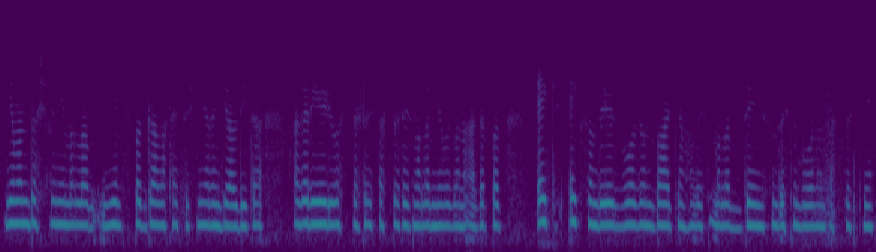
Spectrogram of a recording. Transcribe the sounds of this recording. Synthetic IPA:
jemɐnd̪ɐʃbinimɐt̪lɐbjespɐt̪ɡaːlɐt̪ʰaːjt̪ut͡ʃʰniɐɾɐnd͡ʒaːld̪iːt̪a | ɐɡɐɾeɽiɐspʲeʈʰosʲt̪ɐt̪̚ʰpʲɛʈʰɐsʲmɐt̪lɐbneʋɐzɐnaɐɡɐɾpɐt̪ | ekeksund̪esboːzɐnbaːd̪kʲɐnɦod̪ɐsmɐt̪lɐbd̪eːmisund̪əsnɐboːzɐnt̪ɐt̪̚ʰpʲeʈʰkiẽ

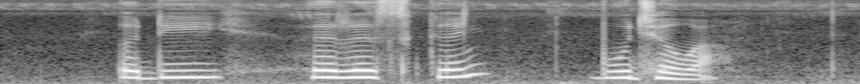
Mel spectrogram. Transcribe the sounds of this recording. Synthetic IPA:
əɖihəɾəskəɲʲ | bud͡ʒʱəwa̰

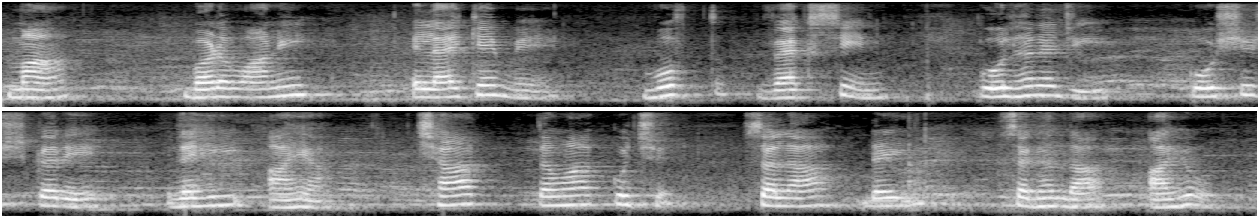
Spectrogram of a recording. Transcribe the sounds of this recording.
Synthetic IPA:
mã | bɐɽ̤ʋaːni | ɪlaːɪkemẽ | mʊft̪ | ʋɛːksiːn | ɠoːl̤ənə̆d͡ʑiːkoːʃɪʃkɐɾeɾɐɦiaːɦijãt͡ɕʰaː | t̪ɐʋ̤ãkʊd͡ʑʱʊ | sɐlaɦɗɐisɐɡʱə̃nd̪aːɦijoː

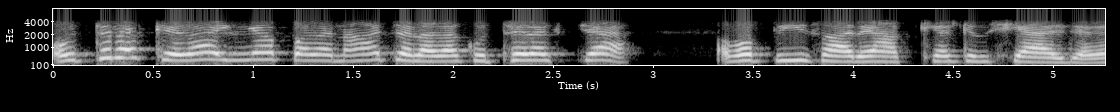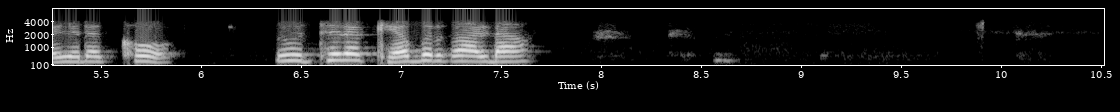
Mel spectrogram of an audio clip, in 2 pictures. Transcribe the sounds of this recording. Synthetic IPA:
ʊt̪ʰːeɾɐkʰːeːɡaːɪjãːpəd̪aːnaːt͡ʃəlaːd̪aːkʊt̪ʰːeɾəkʰt͡ʃaː | ɐ̰ʋapiːsaːɾẽãːkʰejãːkɪt̪ʃaːld͡ʒaːɡaːkeɾəkʰːoː | t̪oʊt̪ʰːeɾəkʰjaːbəɾkaːɾɖaː

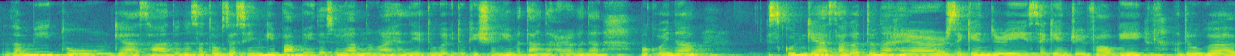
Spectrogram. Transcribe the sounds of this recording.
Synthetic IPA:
lɐmbitʰoŋɡijasadunɐsɐtʰok̚sɐsinɡipambɐjdɐsujamnuŋajɦɐlːiɐduɡɐedukesɐnɡimɐtaŋdɐɦaɾɐɡɐnɐmɐkʰojnɐ | iskulɡijasaɡɐtːdunɐɦajaɾsekendɐɾisekendɾipʰawɡiɐ̰duɡɐ

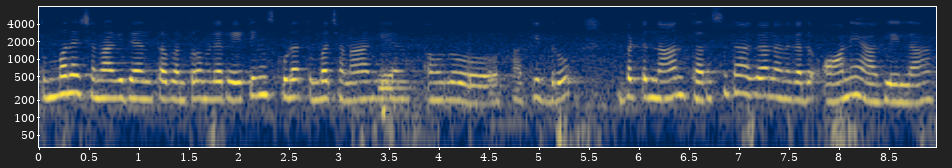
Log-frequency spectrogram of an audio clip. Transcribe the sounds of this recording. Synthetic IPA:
t̪umbaːne̞ːt͡ʃɛnːaːɡid̪e̞ɐnt̪ɐbɐnt̪uaːmeːleɾeːʈiŋɡskuːɽɐt̪umbɐt͡ʃɛnːaːɡi | ɐʋɾuha̰ːkid̪ɾu | bɐʈːnaːnut̪ɐɾsd̪aːɡɐnɐnɡeɐd̪uʔaːneːaːɡlilːɐ

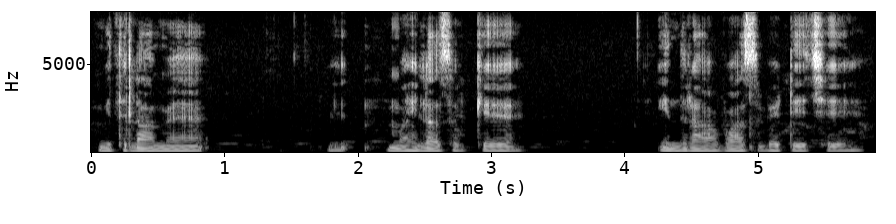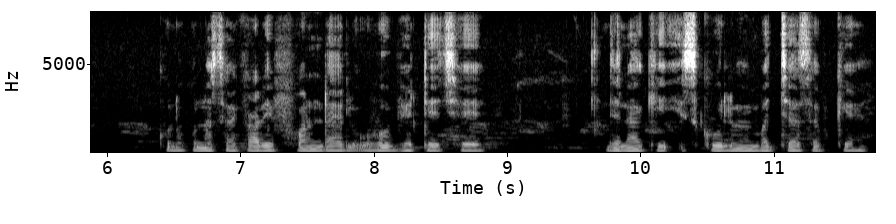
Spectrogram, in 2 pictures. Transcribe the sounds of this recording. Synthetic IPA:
mit̪ʰilame | məɦilasəbʱke | ĩnd̪ɾaːbasbʱeʈɛt͡ʃʰɛ | konokonosəɾkaɾipʰəɳɖalo̰ɦobʱeʈɛt͡ʃʰɛ | d͡ʒenakiiskulmebətːʃasəbʱke

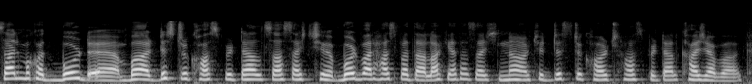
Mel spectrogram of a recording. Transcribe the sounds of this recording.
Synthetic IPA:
salʲmɐkʰɐt̪̚boɾɖbɐɾɖisʈɾikɦospiʈɐlsasat͡ʃt͡ʃʰiboɾɖ̚baɾɦɐspɐt̪̬alakjɐt̪ʰasat͡ʃʰnɐt͡ʃʰiɖisʈɾikɦoɦaspiʈɐlkʰad͡ʒabaɡ̚

